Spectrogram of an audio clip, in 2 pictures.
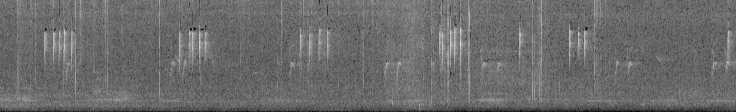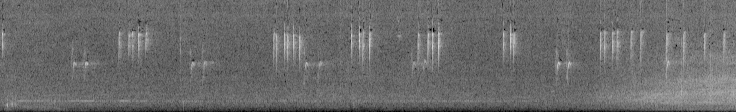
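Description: Small bird chirping outdoors in short high-pitched clusters every second or two over a faint steady background hiss. A rush of noise swells up near the end.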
